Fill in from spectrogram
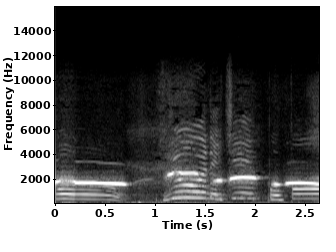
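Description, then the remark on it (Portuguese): A person whistles an imitation of a juriti dove's call, making a long falling coo followed by several shorter rising and steady tones. The tones are clear, fairly loud, and have no other sound behind them. “O que é Pupu? É uma pombinha que ela é faz assim.”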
